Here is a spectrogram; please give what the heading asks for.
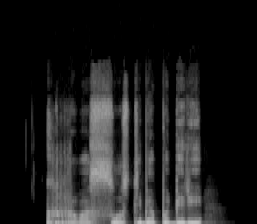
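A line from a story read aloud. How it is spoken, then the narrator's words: Tense, through gritted teeth. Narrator (Russian): процедил сталкер напряженно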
